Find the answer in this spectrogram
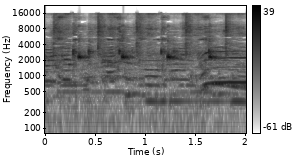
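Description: Traditional Vietnamese Huế chamber music: a two-string fiddle (đàn nhị) holds long notes while a moon lute (đàn nguyệt) and a zither (đàn tranh) pluck a steady beat, about two sharp plucks a second. A higher held note comes in near the end.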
